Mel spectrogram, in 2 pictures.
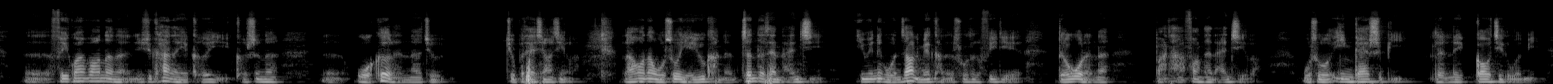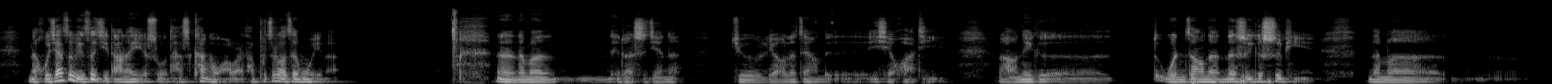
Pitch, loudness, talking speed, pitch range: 120 Hz, -29 LUFS, 270 characters per minute, 110-125 Hz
